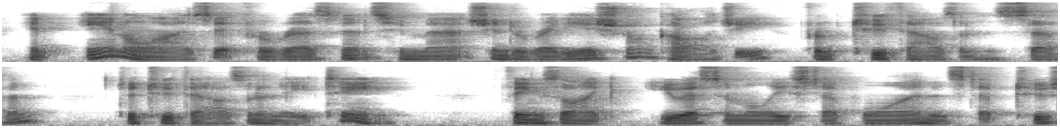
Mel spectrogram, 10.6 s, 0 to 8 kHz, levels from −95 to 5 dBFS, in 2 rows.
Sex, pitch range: male, 95-110 Hz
